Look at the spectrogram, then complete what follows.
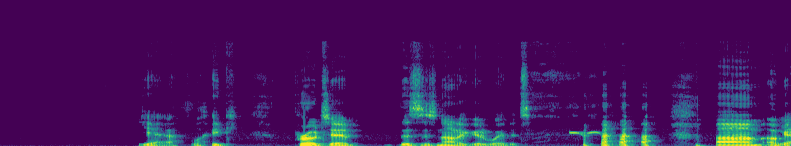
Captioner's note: laughs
